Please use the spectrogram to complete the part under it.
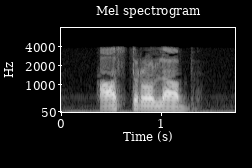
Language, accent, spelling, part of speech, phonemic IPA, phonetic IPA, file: Armenian, Eastern Armenian, աստրոլաբ, noun, /ɑstɾoˈlɑb/, [ɑstɾolɑ́b], Hy-աստրոլաբ.ogg
- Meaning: astrolabe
